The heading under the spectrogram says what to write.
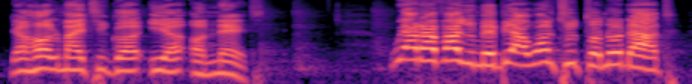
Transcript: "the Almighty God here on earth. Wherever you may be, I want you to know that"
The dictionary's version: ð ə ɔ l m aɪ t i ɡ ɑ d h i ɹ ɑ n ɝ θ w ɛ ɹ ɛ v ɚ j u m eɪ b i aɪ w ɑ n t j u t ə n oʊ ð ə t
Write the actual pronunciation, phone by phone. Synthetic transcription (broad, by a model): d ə ɔ l m aɪ t i ɡ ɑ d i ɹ ɑ n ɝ t w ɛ ɹ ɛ v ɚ j u m eɪ b i aɪ w ɑ n t j u t ə n oʊ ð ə t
